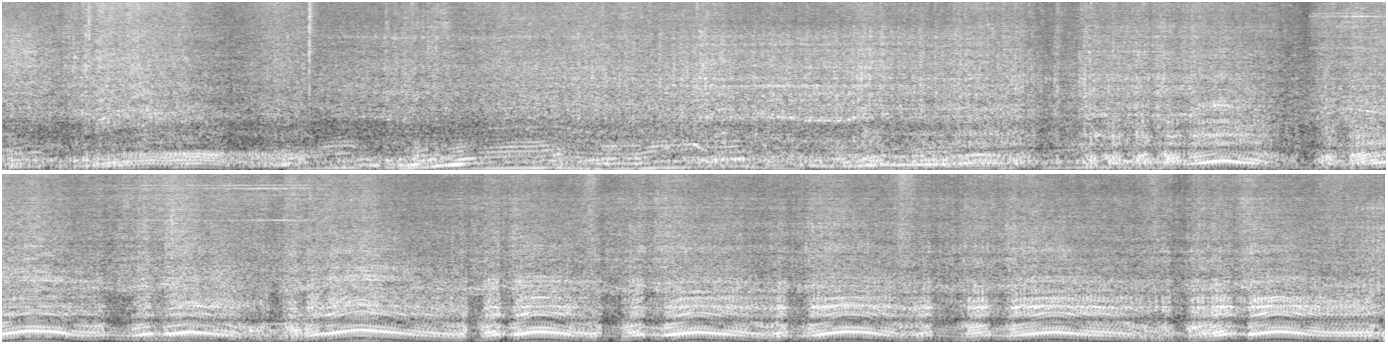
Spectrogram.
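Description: A motorcycle engine revs hard, rising and falling over and over.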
